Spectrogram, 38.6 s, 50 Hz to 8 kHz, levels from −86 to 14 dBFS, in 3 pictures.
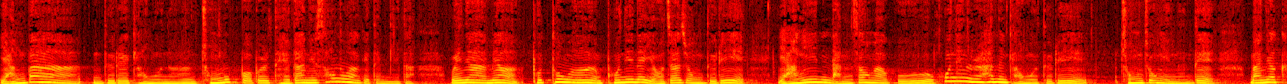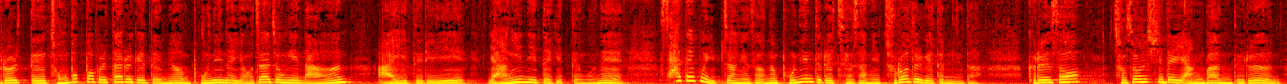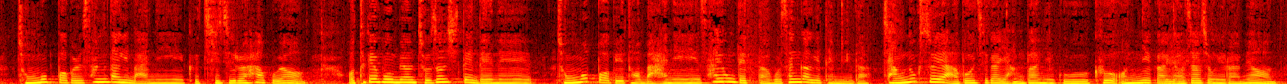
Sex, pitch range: female, 165-225 Hz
